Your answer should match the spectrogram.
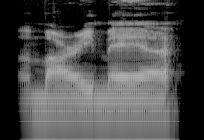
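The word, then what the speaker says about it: Mariemaia: Relina comes face to face with Marimea.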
